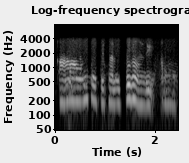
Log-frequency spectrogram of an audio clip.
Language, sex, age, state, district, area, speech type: Telugu, female, 30-45, Andhra Pradesh, Nellore, urban, conversation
